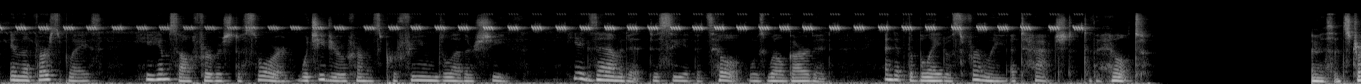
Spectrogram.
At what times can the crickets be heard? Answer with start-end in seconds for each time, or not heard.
0.0-10.8.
